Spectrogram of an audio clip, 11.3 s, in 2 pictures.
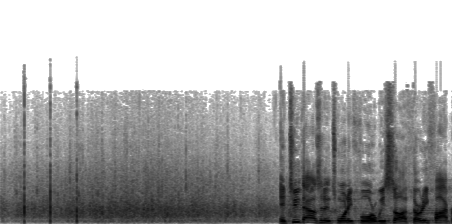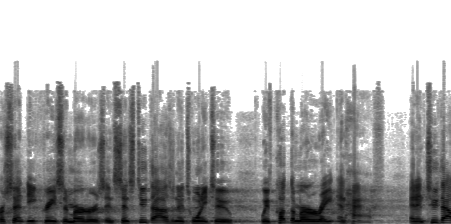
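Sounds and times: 
audience applause: 0.0s - 3.6s
speech: 3.5s - 11.2s.

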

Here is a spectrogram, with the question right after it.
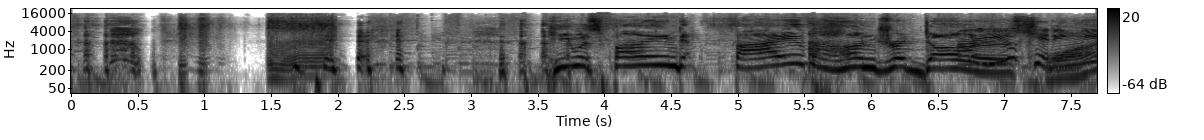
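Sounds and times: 
loud drawn-out fart: 0.8s - 2.2s
speech: 1.9s - 2.1s, 3.7s - 7.6s.

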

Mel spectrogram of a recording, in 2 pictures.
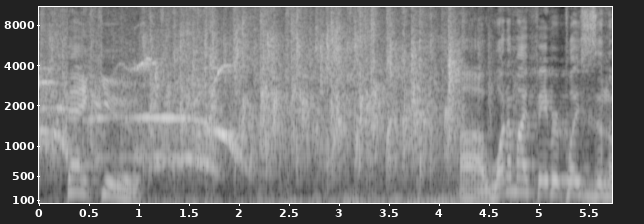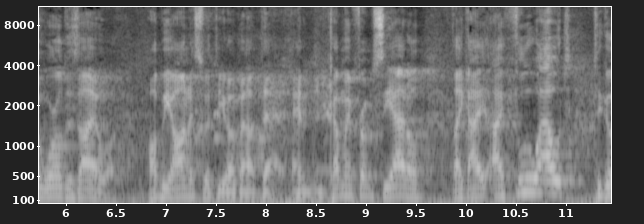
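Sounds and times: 
audience applause: 0.0s - 4.6s
speech: 0.3s - 1.3s, 4.2s - 11.4s.

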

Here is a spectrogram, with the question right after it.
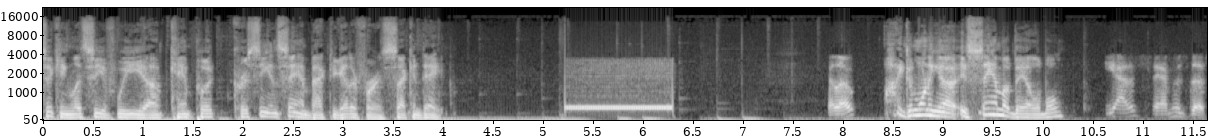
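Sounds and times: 
speech: 0.0s - 4.1s, 7.9s - 11.6s
quiet hiss: 0.0s - 11.6s
telephone ringback tone: 5.2s - 6.4s.

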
